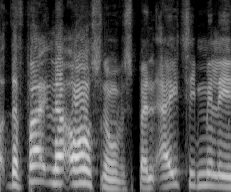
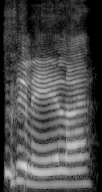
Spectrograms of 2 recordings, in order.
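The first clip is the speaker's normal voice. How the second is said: mock Scouse accent; 2 semitones higher than usual. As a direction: put on a hammed-up Liverpool accent. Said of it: "Just like I'm doing now".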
